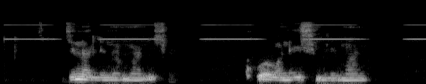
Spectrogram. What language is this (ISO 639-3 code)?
swa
